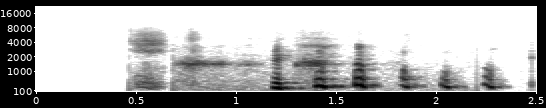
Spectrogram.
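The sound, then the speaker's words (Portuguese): Heavy, deep breathing into the microphone by a woman with a bad flu: a hissy rush of air followed by a quick run of rhythmic, voiced, panting pulses, loud with no words spoken. “Eu acho que você está respirando muito fundo.”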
